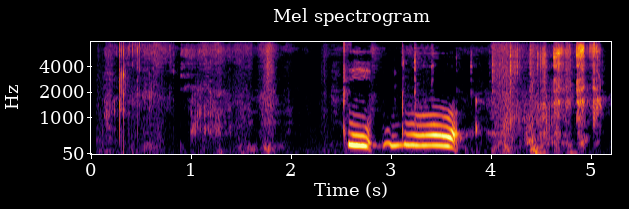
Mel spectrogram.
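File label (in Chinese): "li3wu4", Mandarin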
